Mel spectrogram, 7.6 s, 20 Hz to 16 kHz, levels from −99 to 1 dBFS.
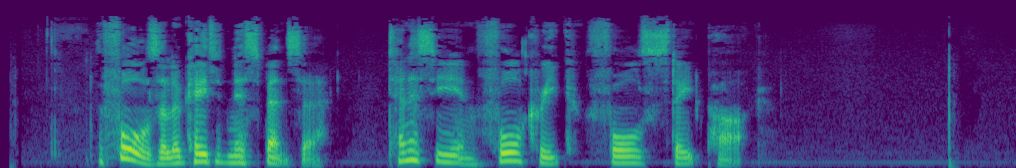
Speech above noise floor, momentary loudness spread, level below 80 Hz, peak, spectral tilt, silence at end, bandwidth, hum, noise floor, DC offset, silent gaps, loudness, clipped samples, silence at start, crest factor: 48 dB; 18 LU; -70 dBFS; -4 dBFS; -5 dB/octave; 2.05 s; 11 kHz; none; -70 dBFS; under 0.1%; none; -22 LUFS; under 0.1%; 0.75 s; 20 dB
